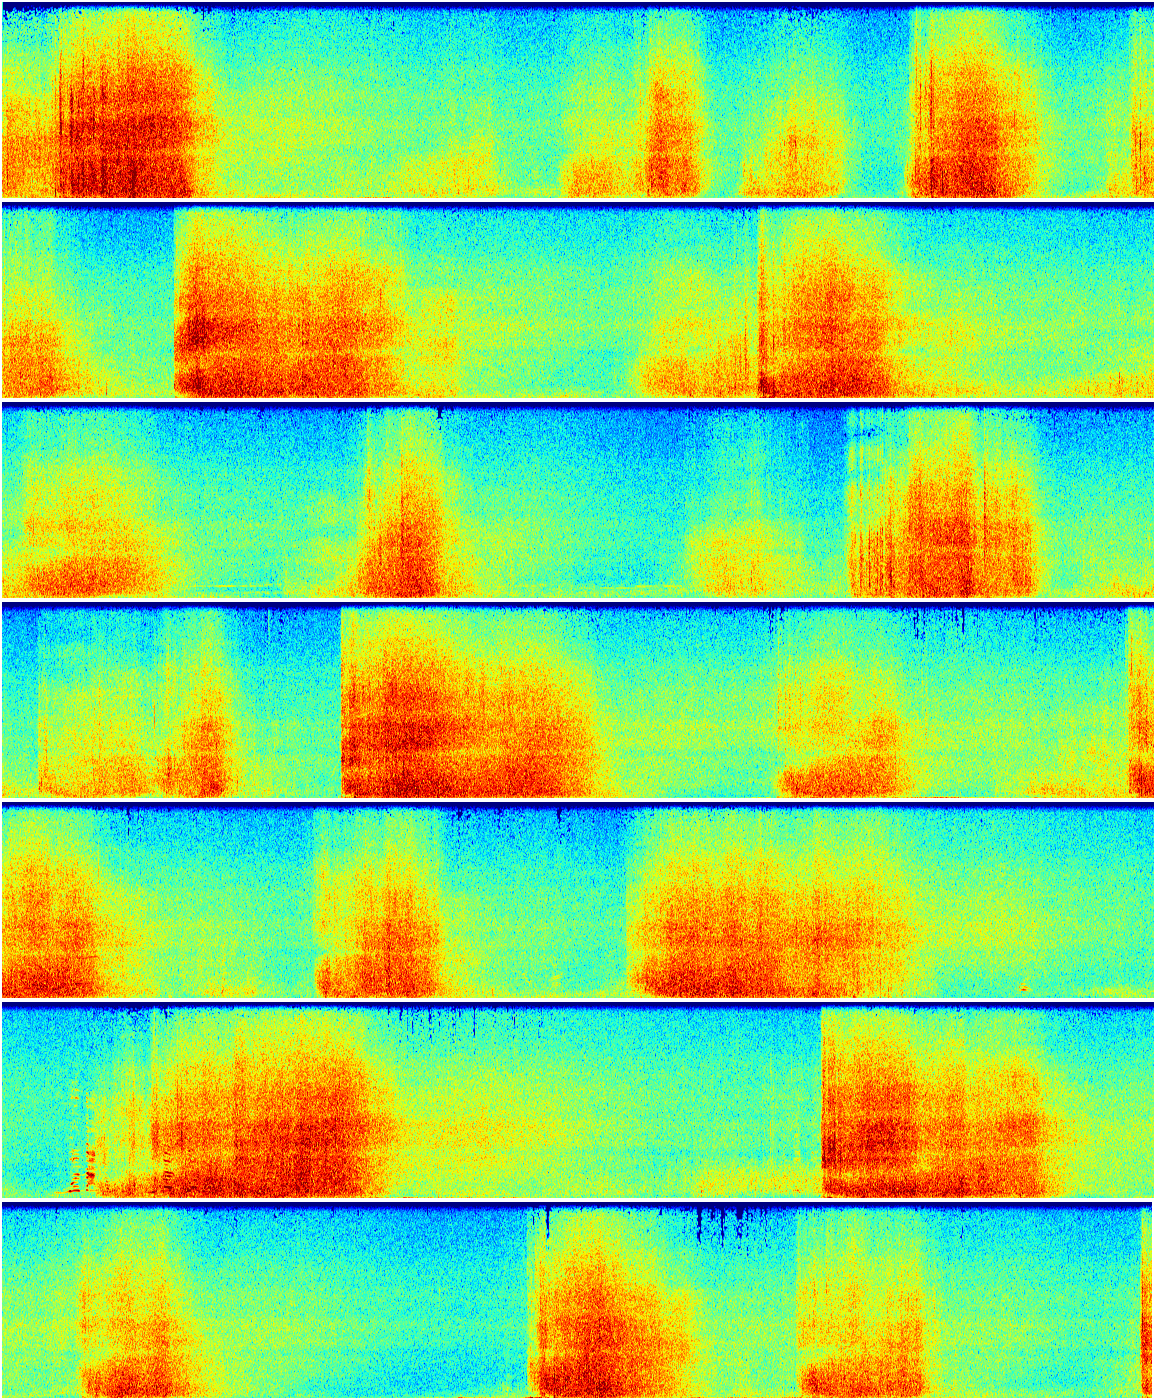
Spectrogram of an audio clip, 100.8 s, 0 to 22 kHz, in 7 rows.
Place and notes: At the beach, Windy, Sound of the waves
Zoom H6+Rode NT4
Penghu County, Magong City, 201縣道, 23 October 2014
